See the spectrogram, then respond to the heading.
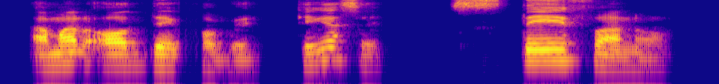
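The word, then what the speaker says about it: Stefano: সতেফানো ওকে এরকম উচ্চারণ হবে।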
